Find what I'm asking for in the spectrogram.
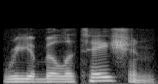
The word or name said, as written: rehabilitation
